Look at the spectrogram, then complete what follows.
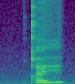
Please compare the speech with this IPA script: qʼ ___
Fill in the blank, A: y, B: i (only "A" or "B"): A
